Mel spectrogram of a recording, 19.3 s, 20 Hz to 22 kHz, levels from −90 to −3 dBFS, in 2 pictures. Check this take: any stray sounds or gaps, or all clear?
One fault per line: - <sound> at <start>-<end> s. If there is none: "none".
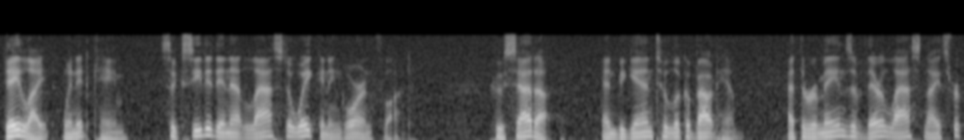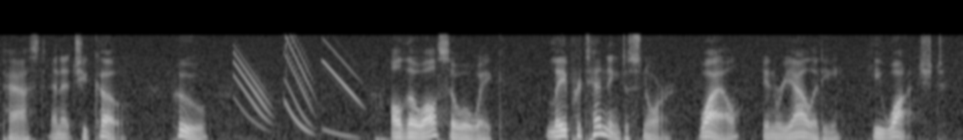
- chirp at 12.0-13.3 s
